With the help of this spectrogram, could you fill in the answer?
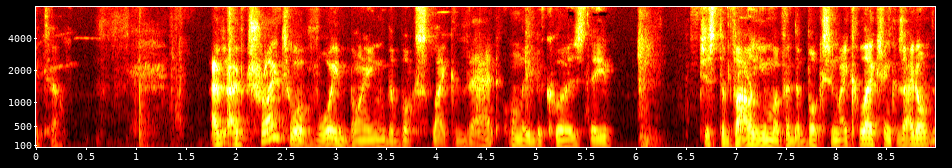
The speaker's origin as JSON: {"language": "English", "town": "Brooklyn", "region": "New York", "country": "United States", "tie": "born or raised there", "said": "because I grew up in Brooklyn. And from where I lived, it would have been four short blocks over to get to Bedford Avenue and take the Bedford Avenue bus right up to Ebbets Field."}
